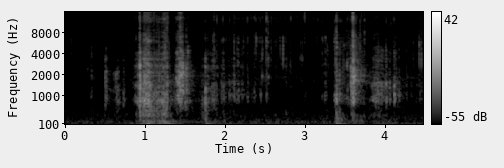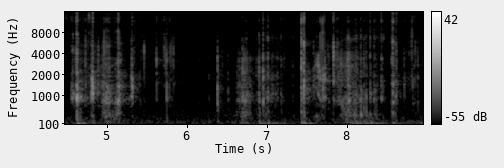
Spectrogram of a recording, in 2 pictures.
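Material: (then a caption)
Soap. A solid, dry orange soap bar held in the hand is scraped and shaved with a utility knife blade. Dry, crisp scraping and crumbling bursts come in several uneven strokes, bright and crackly with little low end, separated by quiet pauses.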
